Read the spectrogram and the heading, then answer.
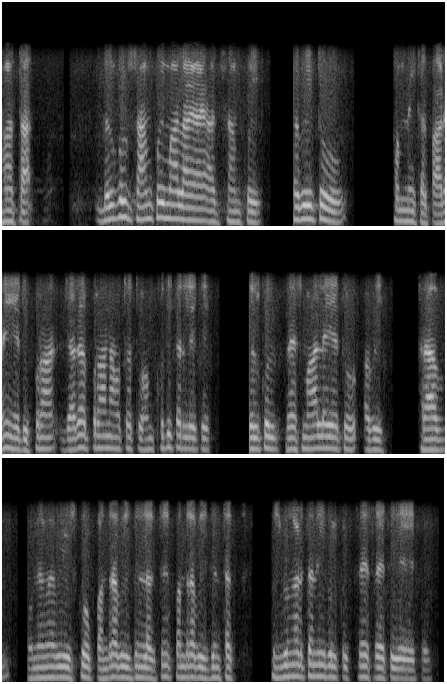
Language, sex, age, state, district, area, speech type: Hindi, male, 18-30, Rajasthan, Jodhpur, rural, conversation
